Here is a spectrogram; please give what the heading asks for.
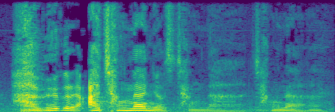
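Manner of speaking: soft, low, mumbled-away mock excuse; dismissive excuse. Offender telling hurt neighbour it was joking, dismissive. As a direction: brush it off as nothing, fading.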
